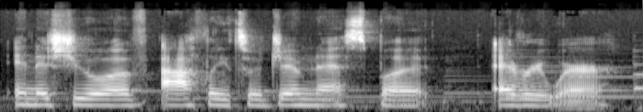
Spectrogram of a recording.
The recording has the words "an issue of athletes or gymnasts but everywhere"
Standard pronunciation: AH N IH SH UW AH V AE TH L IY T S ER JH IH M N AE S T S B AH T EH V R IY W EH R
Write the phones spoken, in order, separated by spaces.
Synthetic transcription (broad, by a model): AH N IH SH UW AH V AE TH L IY T S ER JH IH M N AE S S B AH T EH V R IY W EH R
